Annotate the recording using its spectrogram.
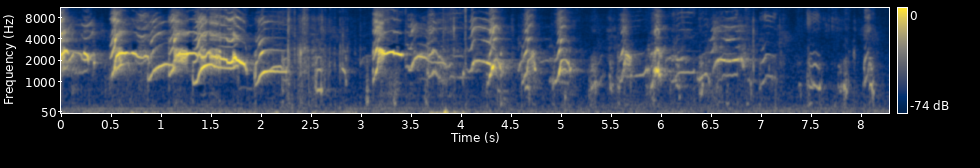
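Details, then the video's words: Siberian Husky pups squeal loudly with steady, high yelps packed closely together, growing slightly softer and more broken toward the end. "cachorros husky"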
